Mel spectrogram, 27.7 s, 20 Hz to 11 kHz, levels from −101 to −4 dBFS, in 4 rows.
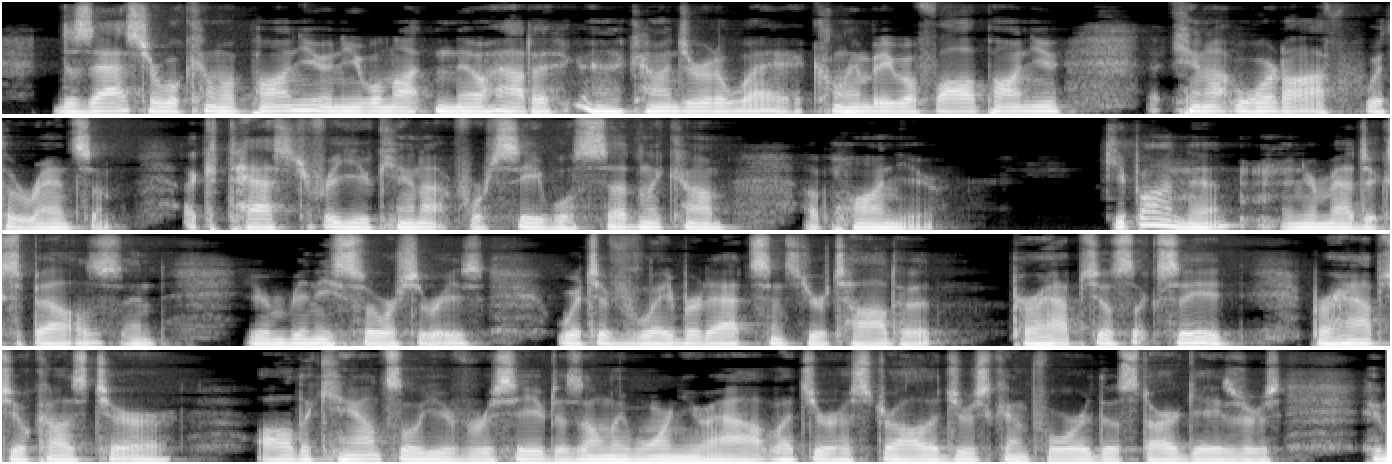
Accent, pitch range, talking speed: American, 110-125 Hz, 175 wpm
